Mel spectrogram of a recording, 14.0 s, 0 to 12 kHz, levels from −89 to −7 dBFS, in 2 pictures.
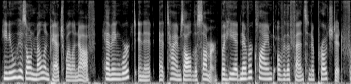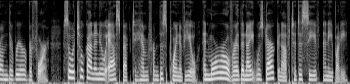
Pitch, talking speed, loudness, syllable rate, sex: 190 Hz, 240 wpm, -20 LUFS, 6.0 syllables/s, female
